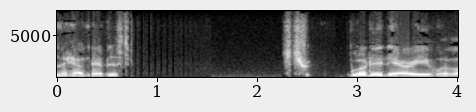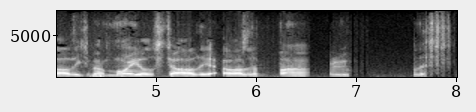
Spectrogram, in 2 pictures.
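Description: Deep voiced guy on a muffled call, laid back, just chatting and telling stories. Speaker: guest caller. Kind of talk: casual chat. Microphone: remote call audio.

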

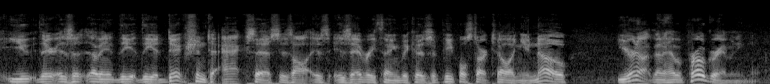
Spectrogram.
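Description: A man's voice: fairly low pitch, animated, quick pace, fairly bright tone, slight background noise. A man hosting a casual political chat, sarcastic and mocking, often restarting his sentences. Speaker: podcast host.

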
